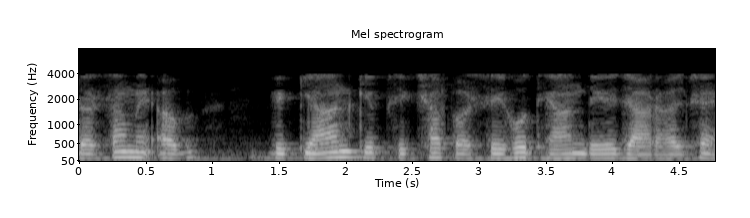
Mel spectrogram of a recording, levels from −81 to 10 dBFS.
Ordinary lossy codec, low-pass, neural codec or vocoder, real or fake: AAC, 16 kbps; 7.2 kHz; none; real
